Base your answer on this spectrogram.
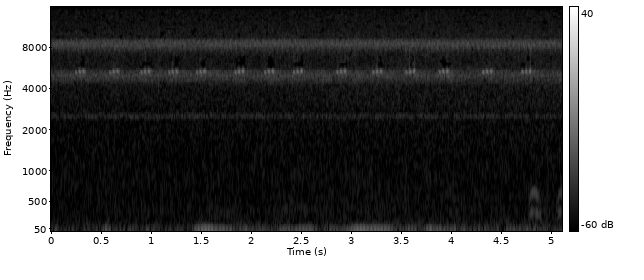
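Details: Night crickets chirping: a continuous shrill high tone broken by evenly spaced brief pulses, with low background rumble swelling twice and a faint low hoot at the very end.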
